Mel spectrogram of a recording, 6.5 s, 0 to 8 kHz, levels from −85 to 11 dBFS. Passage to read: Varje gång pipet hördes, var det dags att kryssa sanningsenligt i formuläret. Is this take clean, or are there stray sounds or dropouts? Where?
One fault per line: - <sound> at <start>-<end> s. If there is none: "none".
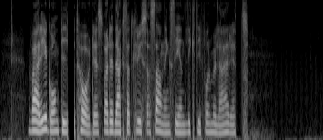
- dropout at 1.4-1.5 s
